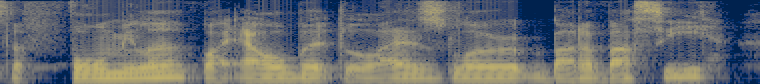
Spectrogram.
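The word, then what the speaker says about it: Barabási: Next one, number 8, is The Formula by Albert Laszlo Barabasi. That's almost certainly not how you pronounce his name because he's Polish, but that's close.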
